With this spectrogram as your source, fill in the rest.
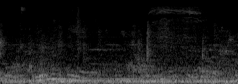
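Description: Racing pigeons cooing near their loft as birds return from a 157 km race, with steady soft coos and some bird chatter throughout, close by.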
